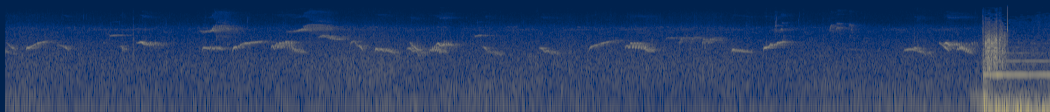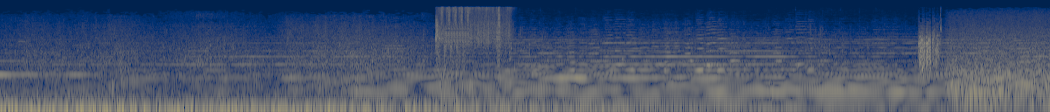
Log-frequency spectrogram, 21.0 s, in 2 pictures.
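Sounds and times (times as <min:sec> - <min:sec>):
faint outdoor hiss: 0:00.1 - 0:13.4, 0:14.8 - 0:20.1
sudden loud hit: 0:09.8 - 0:15.6.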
